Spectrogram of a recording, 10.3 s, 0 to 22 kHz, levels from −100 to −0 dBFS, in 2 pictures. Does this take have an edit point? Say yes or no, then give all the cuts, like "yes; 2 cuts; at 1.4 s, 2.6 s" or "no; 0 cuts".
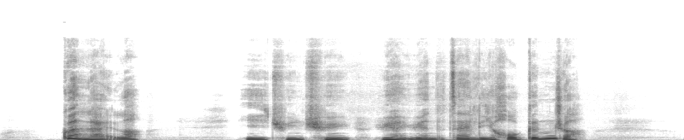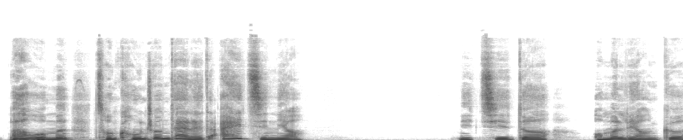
no; 0 cuts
